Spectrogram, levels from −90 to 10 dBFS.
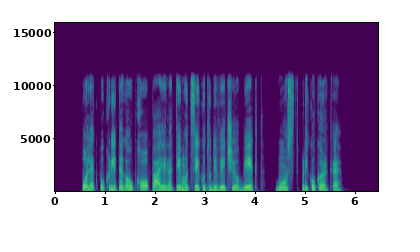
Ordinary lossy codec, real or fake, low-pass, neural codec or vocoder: none; real; 10.8 kHz; none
